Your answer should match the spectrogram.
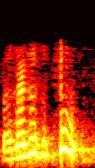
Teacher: أما إذا جئنا بالفعل في درج الكلام مثل آية ثمن، هنا الهمزة لا تلفظ ضمتها، فتقول فمن اضطر فقط الطاء عليها ضمه، والهمزة همزة وصل حذفت في اللفظ. إذا ابتدأ في الفعل، يعني إذا بدأنا في الفعل فهو يقول اضطر اضطر بضم الهاء بضم الهمزة والطاء.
